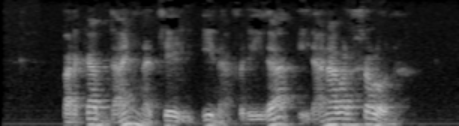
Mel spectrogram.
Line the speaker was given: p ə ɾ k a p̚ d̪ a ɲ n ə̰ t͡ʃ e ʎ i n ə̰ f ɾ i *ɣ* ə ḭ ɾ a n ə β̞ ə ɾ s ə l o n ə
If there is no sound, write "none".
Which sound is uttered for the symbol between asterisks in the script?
ð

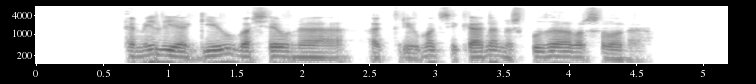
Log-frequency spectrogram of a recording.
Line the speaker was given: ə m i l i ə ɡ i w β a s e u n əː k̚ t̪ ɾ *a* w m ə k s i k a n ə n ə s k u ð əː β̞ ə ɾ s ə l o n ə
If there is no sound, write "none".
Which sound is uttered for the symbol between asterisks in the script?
i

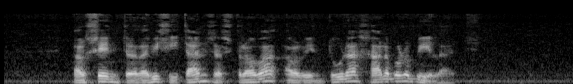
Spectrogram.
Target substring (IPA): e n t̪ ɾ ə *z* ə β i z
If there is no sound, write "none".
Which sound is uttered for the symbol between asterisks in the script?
ð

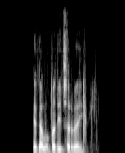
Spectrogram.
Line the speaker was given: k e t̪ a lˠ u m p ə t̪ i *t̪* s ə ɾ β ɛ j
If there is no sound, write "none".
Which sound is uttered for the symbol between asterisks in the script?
t̪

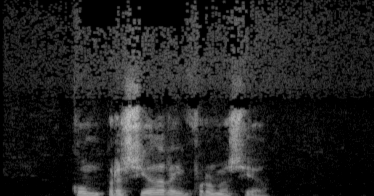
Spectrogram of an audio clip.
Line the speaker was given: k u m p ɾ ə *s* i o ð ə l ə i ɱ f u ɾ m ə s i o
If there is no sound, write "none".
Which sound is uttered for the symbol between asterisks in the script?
s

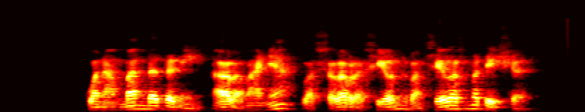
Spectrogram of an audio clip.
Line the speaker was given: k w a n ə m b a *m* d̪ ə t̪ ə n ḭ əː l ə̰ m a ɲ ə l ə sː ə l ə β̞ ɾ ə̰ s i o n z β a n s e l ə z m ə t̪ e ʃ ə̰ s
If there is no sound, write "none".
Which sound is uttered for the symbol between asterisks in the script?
n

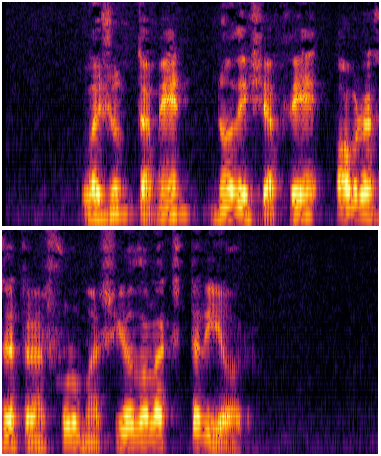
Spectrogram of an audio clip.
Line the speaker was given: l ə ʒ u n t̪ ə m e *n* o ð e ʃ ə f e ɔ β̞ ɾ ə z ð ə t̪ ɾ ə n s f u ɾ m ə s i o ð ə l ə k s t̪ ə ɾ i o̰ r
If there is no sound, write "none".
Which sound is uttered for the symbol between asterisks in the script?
nː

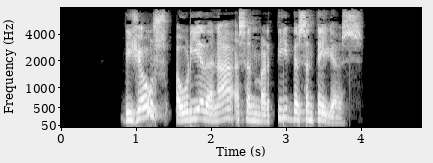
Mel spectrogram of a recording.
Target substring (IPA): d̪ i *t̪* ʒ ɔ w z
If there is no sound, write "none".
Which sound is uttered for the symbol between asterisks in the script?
none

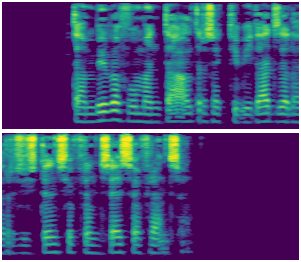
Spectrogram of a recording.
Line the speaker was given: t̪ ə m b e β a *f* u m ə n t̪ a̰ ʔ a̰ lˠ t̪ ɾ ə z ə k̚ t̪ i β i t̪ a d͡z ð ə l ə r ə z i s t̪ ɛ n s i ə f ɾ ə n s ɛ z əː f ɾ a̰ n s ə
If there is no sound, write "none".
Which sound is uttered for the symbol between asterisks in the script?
f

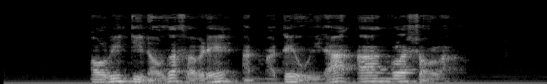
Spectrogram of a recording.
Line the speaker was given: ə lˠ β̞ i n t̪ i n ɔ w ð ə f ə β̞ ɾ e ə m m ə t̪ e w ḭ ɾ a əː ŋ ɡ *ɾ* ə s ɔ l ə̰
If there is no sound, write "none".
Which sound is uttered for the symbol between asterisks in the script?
l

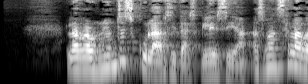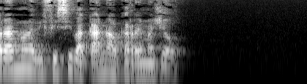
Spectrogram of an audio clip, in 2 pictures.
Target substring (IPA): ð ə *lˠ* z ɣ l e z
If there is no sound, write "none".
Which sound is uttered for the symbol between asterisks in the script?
none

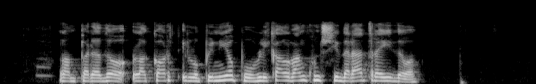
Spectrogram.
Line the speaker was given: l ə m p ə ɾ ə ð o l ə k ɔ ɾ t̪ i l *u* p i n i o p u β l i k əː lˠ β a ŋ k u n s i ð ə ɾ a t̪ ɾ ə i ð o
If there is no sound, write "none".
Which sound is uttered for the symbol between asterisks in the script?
u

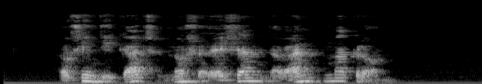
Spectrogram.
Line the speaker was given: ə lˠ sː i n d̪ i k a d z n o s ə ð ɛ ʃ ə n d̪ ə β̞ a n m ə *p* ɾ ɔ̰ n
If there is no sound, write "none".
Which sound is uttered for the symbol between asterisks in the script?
k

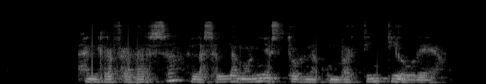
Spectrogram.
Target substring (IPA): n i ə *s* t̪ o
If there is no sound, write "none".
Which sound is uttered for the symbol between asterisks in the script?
s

